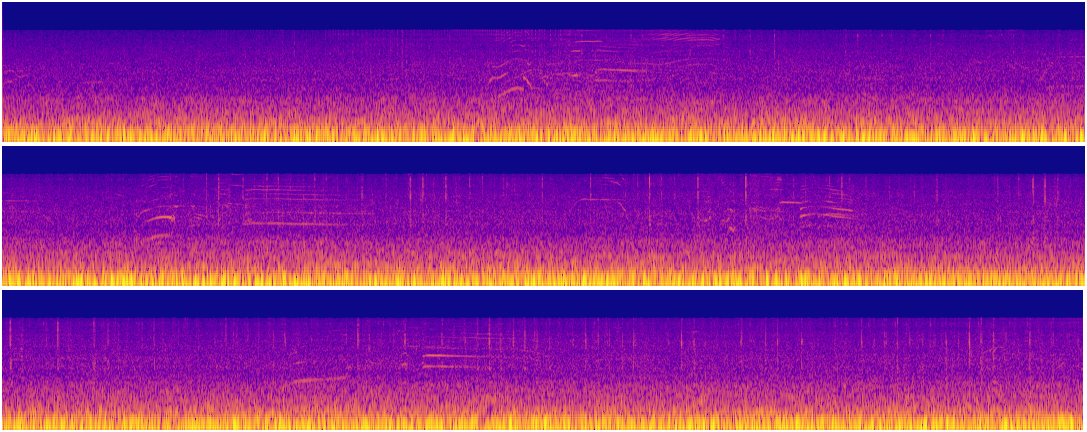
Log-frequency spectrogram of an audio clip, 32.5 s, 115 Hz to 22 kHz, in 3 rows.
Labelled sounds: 17.6	19.4	killer whale, southern resident, 1.0 to 7.9 kHz

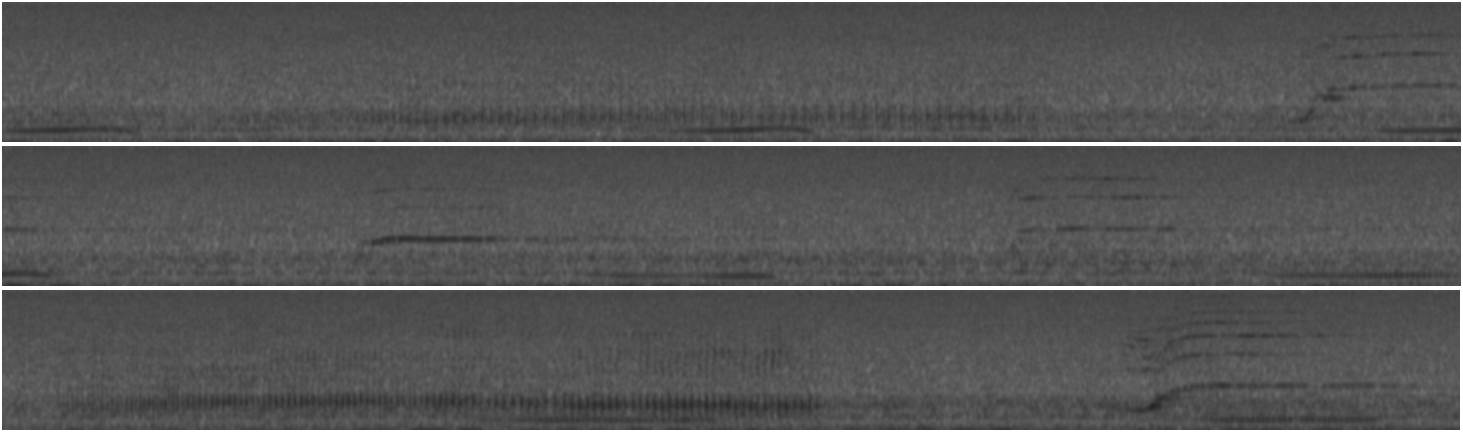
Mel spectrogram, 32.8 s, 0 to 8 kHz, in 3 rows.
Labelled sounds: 9.8	10.8	humpback whale, 0.86 to 3.9 kHz
13.6	14.6	humpback whale, 0.86 to 3.1 kHz
18.8	19.5	humpback whale, 1.2 to 3.9 kHz
30.6	31.5	humpback whale, 0.80 to 5.9 kHz

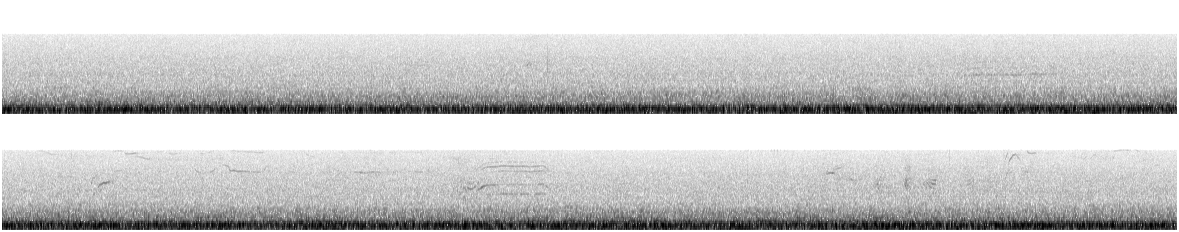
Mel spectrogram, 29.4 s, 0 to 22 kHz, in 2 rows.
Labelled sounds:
15.7	16.1	killer whale, 1.4 to 3.2 kHz
20.3	21.5	killer whale, 1.2 to 5.2 kHz
24.9	25.3	killer whale, 2.6 to 4.6 kHz

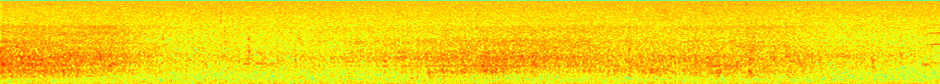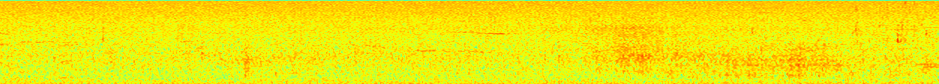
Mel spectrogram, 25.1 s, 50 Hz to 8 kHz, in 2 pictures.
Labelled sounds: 12.2	13.4	killer whale, Bigg's (transient), Gulf of Alaska transient, 0.42 to 3.3 kHz

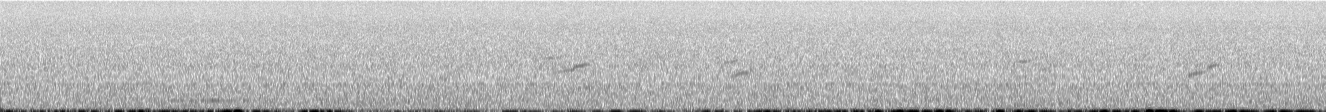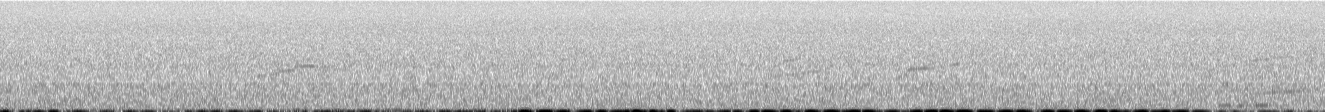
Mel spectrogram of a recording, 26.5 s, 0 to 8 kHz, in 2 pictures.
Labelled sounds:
5.5	5.9	humpback whale, 1.1 to 1.4 kHz
16.0	16.2	humpback whale, 1.0 to 1.2 kHz

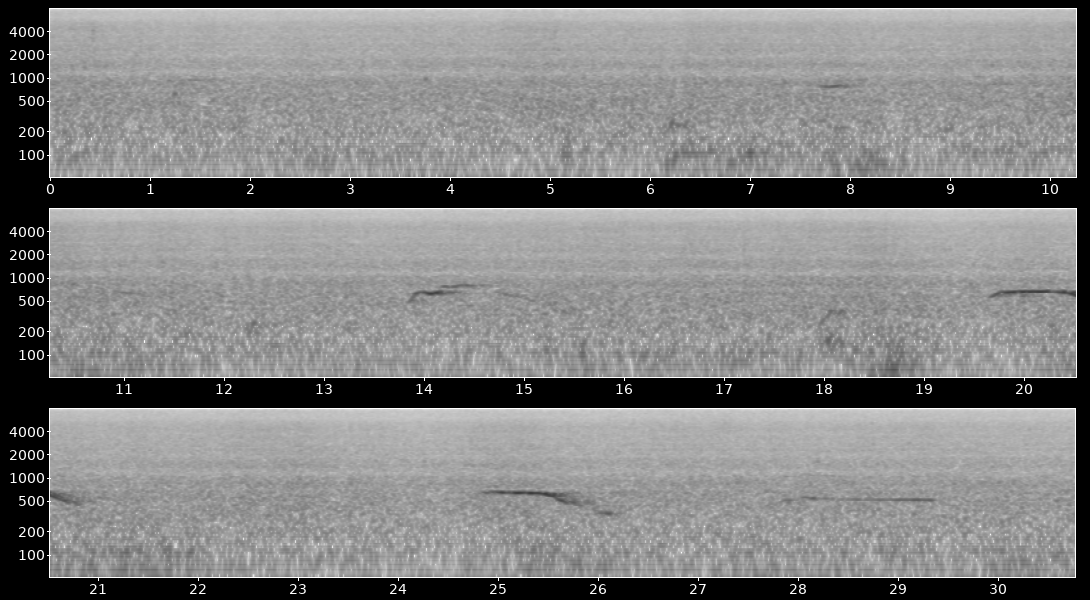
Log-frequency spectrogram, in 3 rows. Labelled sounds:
7.7	8.0	humpback whale, 0.78 to 0.84 kHz
14.2	14.5	humpback whale, 0.78 to 0.88 kHz

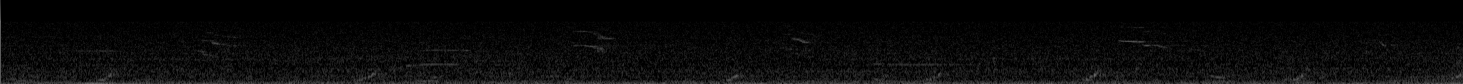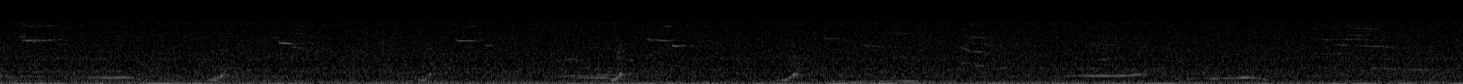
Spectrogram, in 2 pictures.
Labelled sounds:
2.0	2.2	humpback whale, 1.3 to 1.9 kHz
4.2	4.6	humpback whale, 0.86 to 0.99 kHz
5.7	6.1	humpback whale, 1.7 to 2.4 kHz
8.9	9.2	humpback whale, 0.86 to 1.0 kHz
11.2	11.7	humpback whale, 2.1 to 3.0 kHz
14.8	15.3	humpback whale, 2.8 to 6.3 kHz
19.2	19.5	humpback whale, 2.8 to 3.2 kHz
21.1	21.6	humpback whale, 2.2 to 3.4 kHz
23.2	23.8	humpback whale, 2.1 to 4.4 kHz
24.2	24.5	humpback whale, 1.7 to 2.3 kHz
27.7	28.6	humpback whale, 2.1 to 6.4 kHz

